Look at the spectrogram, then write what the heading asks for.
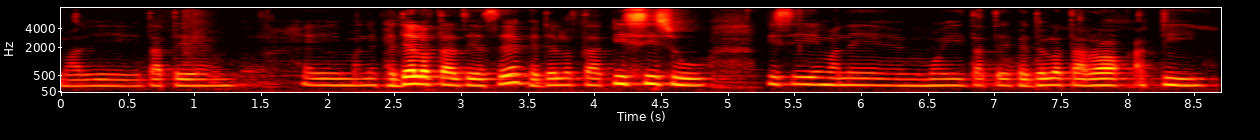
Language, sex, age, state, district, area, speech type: Assamese, female, 45-60, Assam, Barpeta, rural, spontaneous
